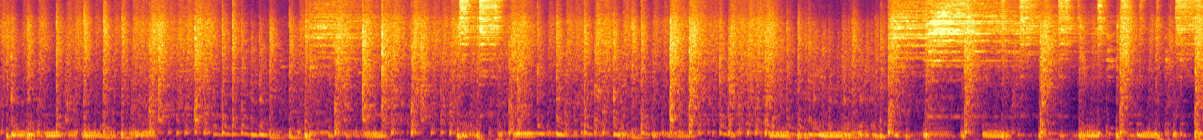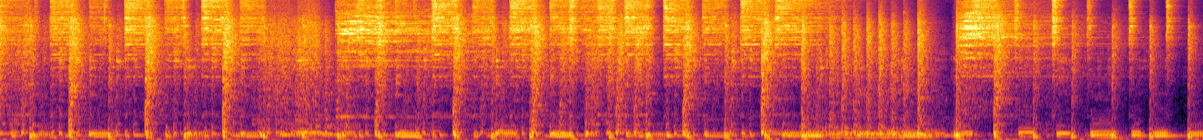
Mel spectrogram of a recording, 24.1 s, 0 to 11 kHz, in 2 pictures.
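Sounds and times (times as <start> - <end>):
bass guitar line: 0.0 - 24.0
drum kit playing funk groove: 0.0 - 24.0
cymbals: 8.9 - 20.1.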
